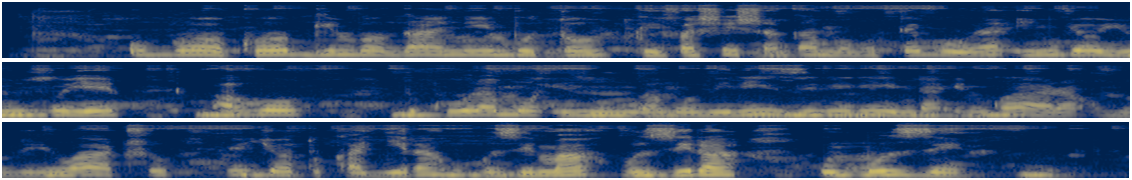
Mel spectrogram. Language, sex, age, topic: Kinyarwanda, female, 18-24, agriculture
